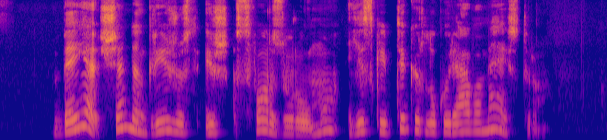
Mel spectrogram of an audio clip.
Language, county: Lithuanian, Vilnius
